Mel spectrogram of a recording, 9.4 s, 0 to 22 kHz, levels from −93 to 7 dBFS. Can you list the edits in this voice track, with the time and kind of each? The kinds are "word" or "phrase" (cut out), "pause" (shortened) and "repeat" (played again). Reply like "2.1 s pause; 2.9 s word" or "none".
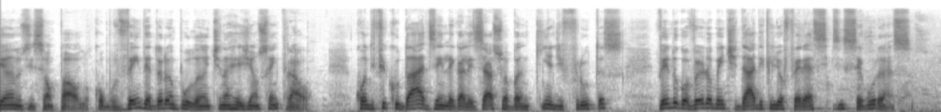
3.3 s pause; 8.3 s word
